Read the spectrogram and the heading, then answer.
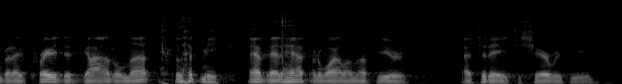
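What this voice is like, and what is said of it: Congested voice from a cold. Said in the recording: “My voice sounds a little different than normal because I've been battling a cold for the last few days that settled in my sinuses and my chest”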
